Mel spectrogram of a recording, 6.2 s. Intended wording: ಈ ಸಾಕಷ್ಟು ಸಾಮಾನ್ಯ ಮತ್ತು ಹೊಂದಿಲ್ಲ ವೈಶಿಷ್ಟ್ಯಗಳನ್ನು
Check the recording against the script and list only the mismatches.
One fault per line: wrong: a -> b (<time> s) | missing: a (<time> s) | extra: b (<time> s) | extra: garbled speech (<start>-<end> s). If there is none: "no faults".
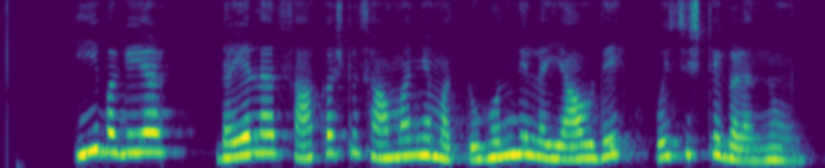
extra: ಬಗೆಯ ಡಯಲರ್ (0.8 s)
extra: ಯಾವುದೇ (4.2 s)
